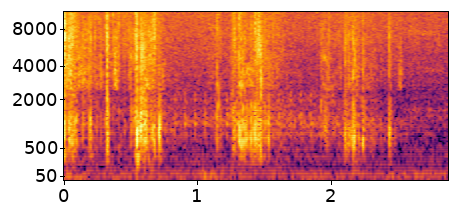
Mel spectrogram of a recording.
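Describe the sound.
Faint crunchy footsteps on frozen ground come as a few irregular crackling steps, each a short brittle crunch. Quiet gaps separate the steps.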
